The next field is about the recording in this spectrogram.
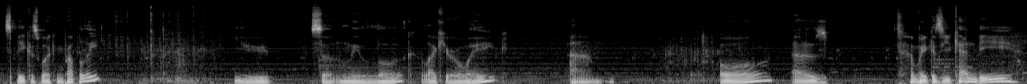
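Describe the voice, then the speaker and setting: A man playing a quirky scientist in an ASMR roleplay, soft-spoken and hesitant, gently patronizing as he coaxes a captive AI. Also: deep voice, lively intonation, faint music behind, heavily acted. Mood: hesitant, probing. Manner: hesitant, halting, politely condescending.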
